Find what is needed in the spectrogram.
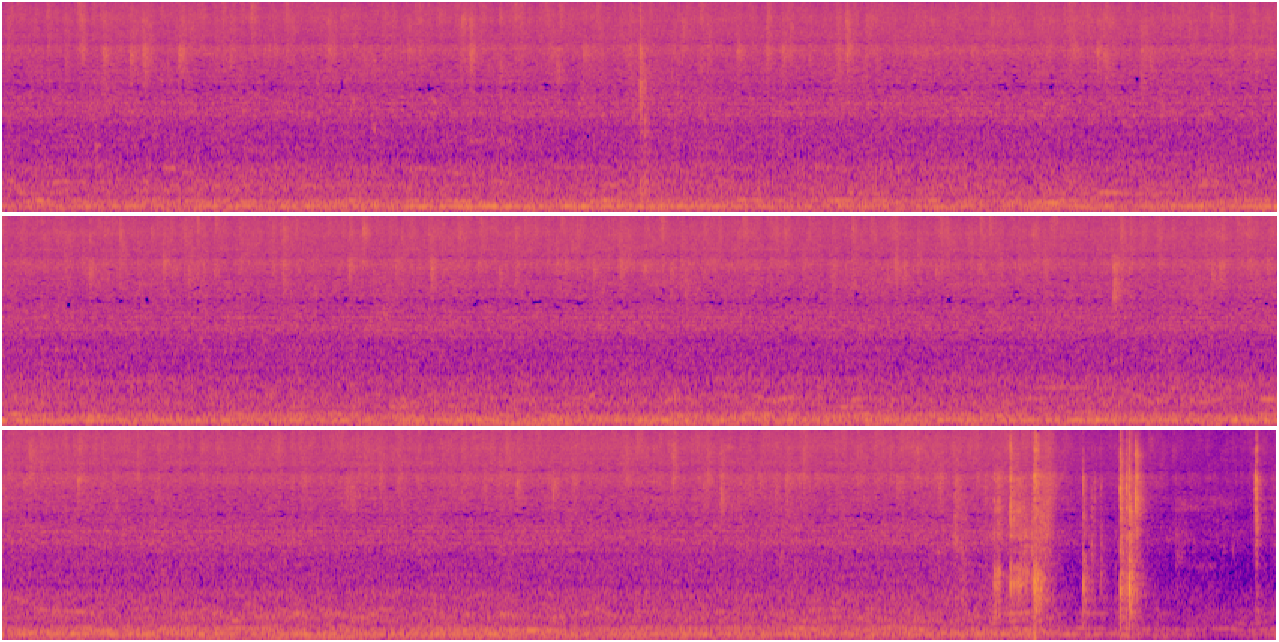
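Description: A steady rushing hiss with a low hum beneath it, unchanging throughout, with a few faint light ticks.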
